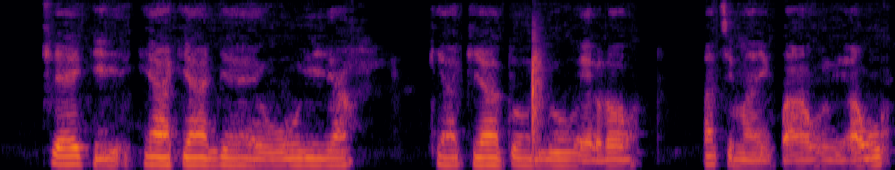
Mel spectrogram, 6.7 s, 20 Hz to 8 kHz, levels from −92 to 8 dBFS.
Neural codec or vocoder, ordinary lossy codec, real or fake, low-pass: codec, 16 kHz, 4 kbps, FreqCodec, larger model; none; fake; none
